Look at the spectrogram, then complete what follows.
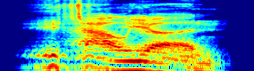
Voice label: italian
